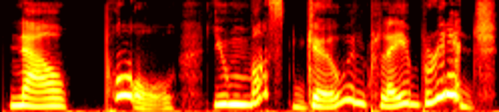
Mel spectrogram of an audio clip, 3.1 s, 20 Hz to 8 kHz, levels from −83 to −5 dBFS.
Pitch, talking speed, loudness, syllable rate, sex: 215 Hz, 155 wpm, -16 LUFS, 3.5 syllables/s, female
